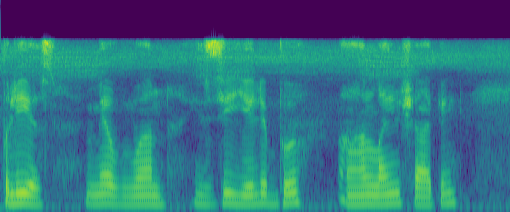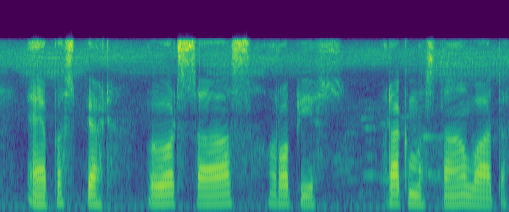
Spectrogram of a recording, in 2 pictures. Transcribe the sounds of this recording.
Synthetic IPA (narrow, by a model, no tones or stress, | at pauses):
pliːz | meʋɐnzijelibɨ | aːnlaːjinʃaːpiŋɡ | eːpɐspʲɐʈʰ | əːʈʰsaːs | ɾopijɐs | ɾɐkmɐst̪ãːʋaːt̪ɐ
